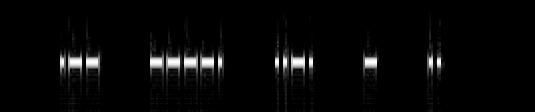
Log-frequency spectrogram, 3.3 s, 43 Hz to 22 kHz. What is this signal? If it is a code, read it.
Morse code, heard as a keyed tone, about 43 wpm, spaced as for 21 wpm, 700 Hz. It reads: W9FTI
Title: USA Call Signs - 5 Characters - 4x Character Spacing - 45wpm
